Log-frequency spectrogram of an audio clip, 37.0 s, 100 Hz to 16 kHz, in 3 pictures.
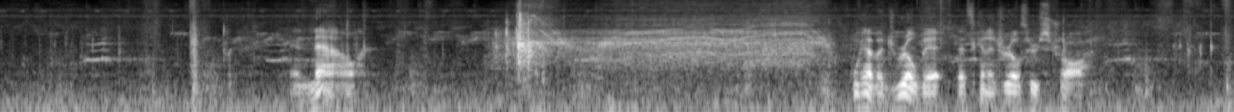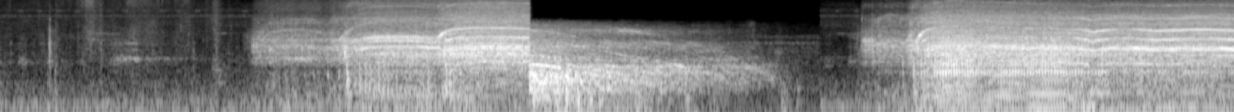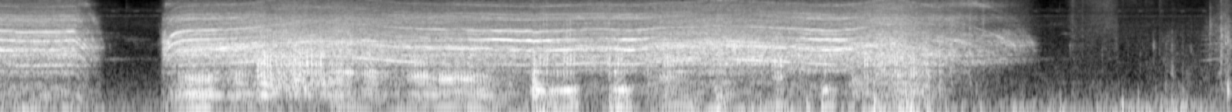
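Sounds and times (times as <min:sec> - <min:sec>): drill whining under load: 0:05.1 - 0:08.4, 0:14.8 - 0:18.8, 0:21.0 - 0:35.1.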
